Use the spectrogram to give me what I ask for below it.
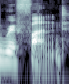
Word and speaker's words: refund: like a refund yeah so be careful of the difference in pronunciation between noun and verb form but when you return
